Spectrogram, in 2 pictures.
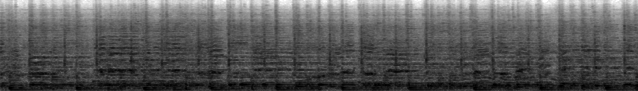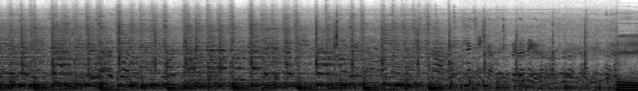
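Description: A live folk ensemble plays an upbeat Latin American tune with strummed small guitars over a steady drum beat.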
